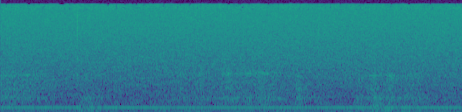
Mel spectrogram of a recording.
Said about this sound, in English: You know, there's the hum, which probably is from the furnace.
